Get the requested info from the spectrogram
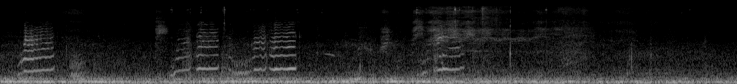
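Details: A young tabby cat on a park bench gives several short, rising meows over a steady low rumble of outdoor noise.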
